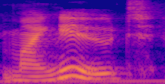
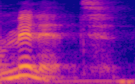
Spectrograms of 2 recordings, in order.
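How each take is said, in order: First: It is said as the word for tiny. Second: It is said as the word for time. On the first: Something is very small. "which is very small" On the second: It names a unit of time. "which you guys are probably more familiar with"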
